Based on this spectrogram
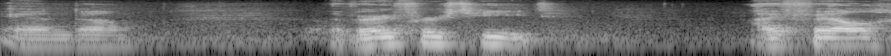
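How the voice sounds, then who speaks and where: Over noticeable background noise, a man with an American accent speaks in a medium-pitched, monotone, flat voice at a fairly slow pace. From New Mexico, US (Las Cruces). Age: 60s. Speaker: former pro motocross racer. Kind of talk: interview storytelling. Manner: hesitant, with fillers.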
